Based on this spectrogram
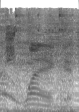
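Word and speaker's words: Shplang: Herb Splang, S-H-P-L-A-N-G. I didn't mispronounce it, I didn't stutter, and your ears didn't flap.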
